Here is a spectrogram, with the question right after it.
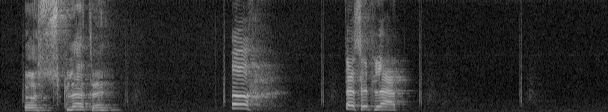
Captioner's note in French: Tic tac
